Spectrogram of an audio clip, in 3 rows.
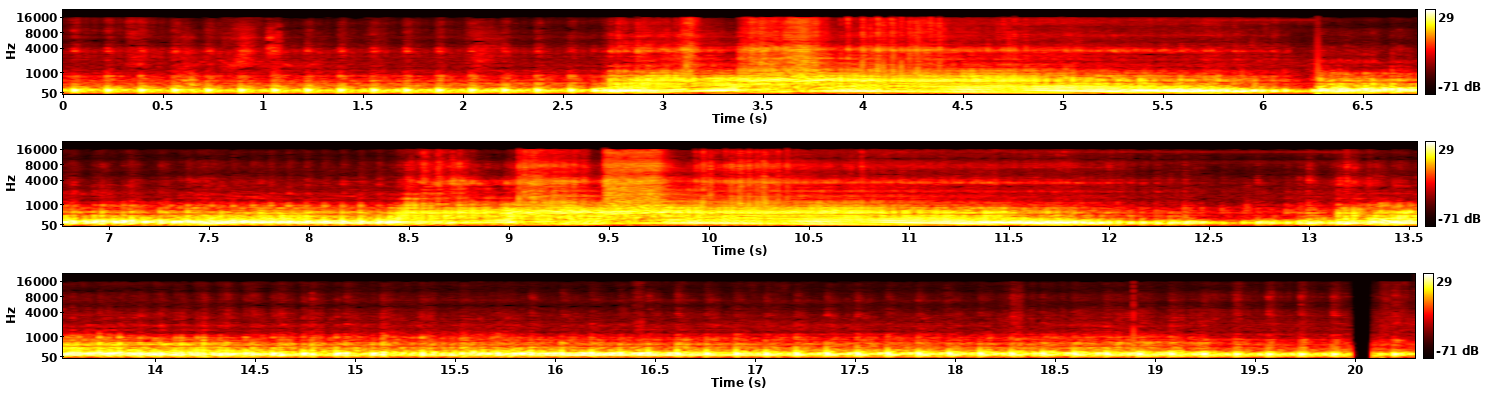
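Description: Modified Toyota Corolla E140 with an HKS exhaust and a flame kit, idling with a steady pulsing beat, then revved in two bursts of blips, about 3 s in and again near 9 s, with sharp cracks from the exhaust as the flame kit fires flames. It settles back to idle for the second half.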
